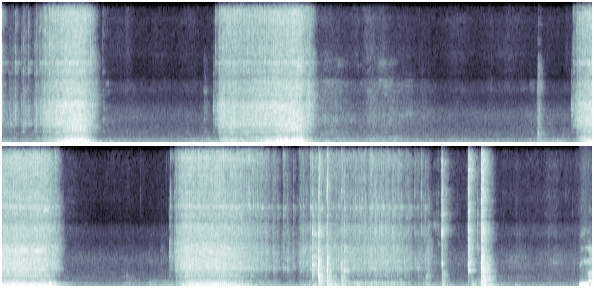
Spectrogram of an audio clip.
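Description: Sewing machine stitching a pillow cover, four bursts of rapid mechanical whirring and needle clatter, each one to two seconds long, separated by quiet pauses with light handling clicks and rustles.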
